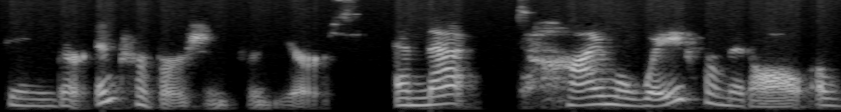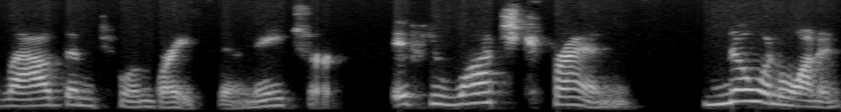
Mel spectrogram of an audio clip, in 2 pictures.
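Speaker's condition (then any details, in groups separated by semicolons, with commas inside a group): No condition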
